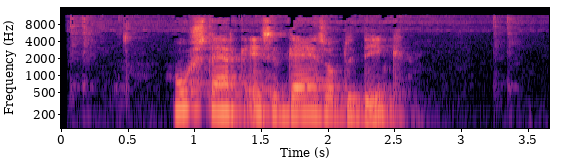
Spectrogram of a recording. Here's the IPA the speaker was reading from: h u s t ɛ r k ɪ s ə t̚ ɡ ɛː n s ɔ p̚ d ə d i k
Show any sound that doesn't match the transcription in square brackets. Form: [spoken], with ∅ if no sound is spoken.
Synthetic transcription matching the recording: h u s t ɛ r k ɪ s ə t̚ ɡ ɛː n s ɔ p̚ d ə d i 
